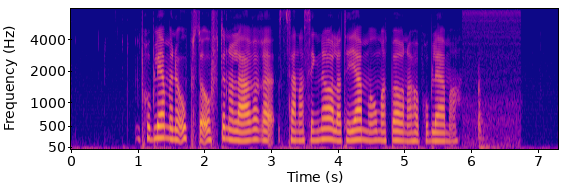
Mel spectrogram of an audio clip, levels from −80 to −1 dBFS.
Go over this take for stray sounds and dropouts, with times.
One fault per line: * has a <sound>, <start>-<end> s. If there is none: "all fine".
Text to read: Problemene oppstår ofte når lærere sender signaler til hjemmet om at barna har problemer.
* has a thud, 6.1-6.7 s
